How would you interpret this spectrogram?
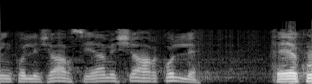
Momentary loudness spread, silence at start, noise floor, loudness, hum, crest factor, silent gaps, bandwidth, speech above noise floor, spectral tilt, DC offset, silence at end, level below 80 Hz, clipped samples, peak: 12 LU; 0 s; -45 dBFS; -18 LUFS; none; 16 dB; none; 8 kHz; 30 dB; -8 dB/octave; under 0.1%; 0 s; -54 dBFS; 0.3%; 0 dBFS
